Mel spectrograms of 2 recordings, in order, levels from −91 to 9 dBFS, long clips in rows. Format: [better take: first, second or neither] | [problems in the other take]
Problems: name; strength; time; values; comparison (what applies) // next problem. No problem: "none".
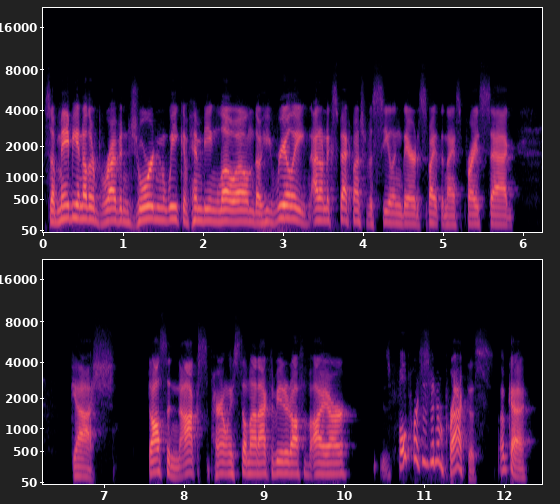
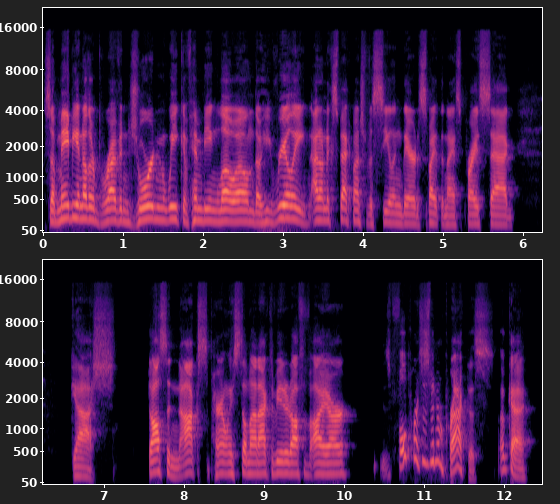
second | muffled; slightly; fading above 2.5 kHz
